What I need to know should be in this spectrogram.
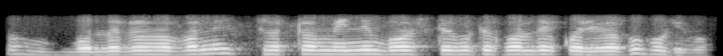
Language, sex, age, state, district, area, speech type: Odia, female, 30-45, Odisha, Sundergarh, urban, conversation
